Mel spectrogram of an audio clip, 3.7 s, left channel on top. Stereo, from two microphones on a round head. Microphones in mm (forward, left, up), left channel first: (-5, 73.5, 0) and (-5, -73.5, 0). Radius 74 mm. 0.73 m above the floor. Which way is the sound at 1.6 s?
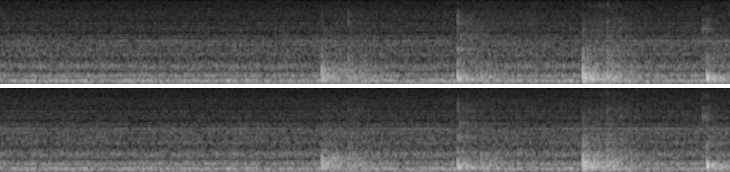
30° left (ahead or behind).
